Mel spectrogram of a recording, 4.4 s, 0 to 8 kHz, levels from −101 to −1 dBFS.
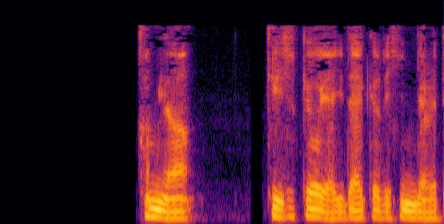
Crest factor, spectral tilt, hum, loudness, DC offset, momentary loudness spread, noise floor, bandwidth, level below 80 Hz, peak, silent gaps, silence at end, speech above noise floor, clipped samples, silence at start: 16 dB; -12 dB/octave; none; -19 LUFS; under 0.1%; 7 LU; -68 dBFS; 5.8 kHz; -36 dBFS; -4 dBFS; 2.53-2.60 s; 0.05 s; 50 dB; under 0.1%; 1.4 s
